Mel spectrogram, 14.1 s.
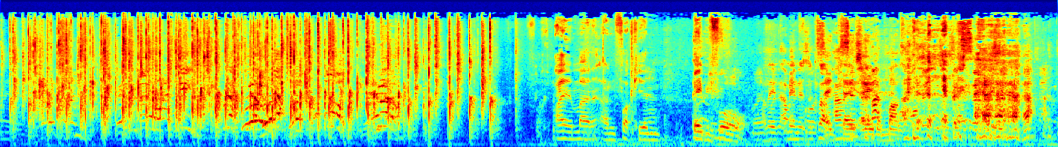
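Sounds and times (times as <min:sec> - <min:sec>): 
crowd clapping: 0:00.0 - 0:07.0
speech: 0:07.5 - 0:14.0
laughter: 0:11.8 - 0:14.0.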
